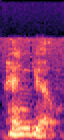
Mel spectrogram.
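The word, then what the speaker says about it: 朋友: is a translation of a chinese term pronounced pengo strictly speaking it is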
